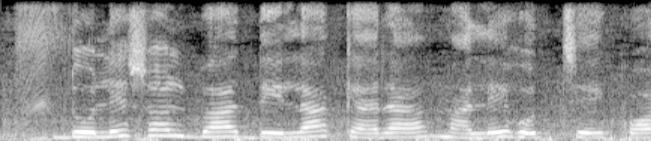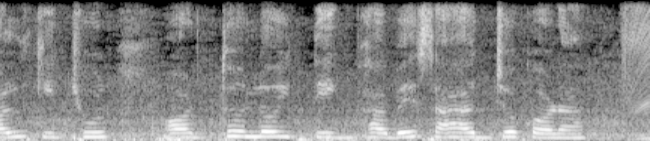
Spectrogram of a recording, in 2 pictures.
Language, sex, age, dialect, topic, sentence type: Bengali, female, 18-24, Jharkhandi, banking, statement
